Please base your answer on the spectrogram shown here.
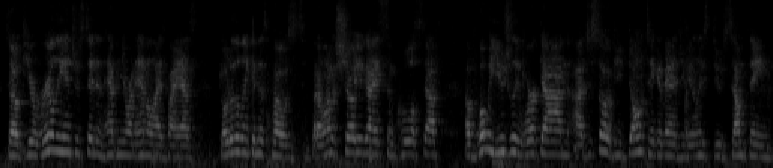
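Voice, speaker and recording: A man's voice: high voice, fast talker, few pauses, a bit bright. A man in his thirties, a physical therapist who is losing his voice, explaining running form in a casual talk with many fillers while standing on a treadmill. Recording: echoey room with faint background noise.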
